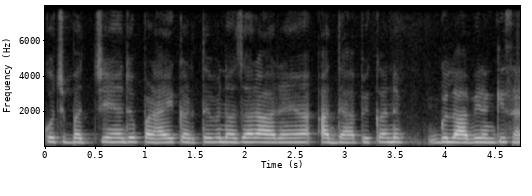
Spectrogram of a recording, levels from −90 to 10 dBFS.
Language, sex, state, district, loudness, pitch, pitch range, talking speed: Hindi, female, Uttar Pradesh, Muzaffarnagar, -16 LUFS, 235 Hz, 225-240 Hz, 225 wpm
